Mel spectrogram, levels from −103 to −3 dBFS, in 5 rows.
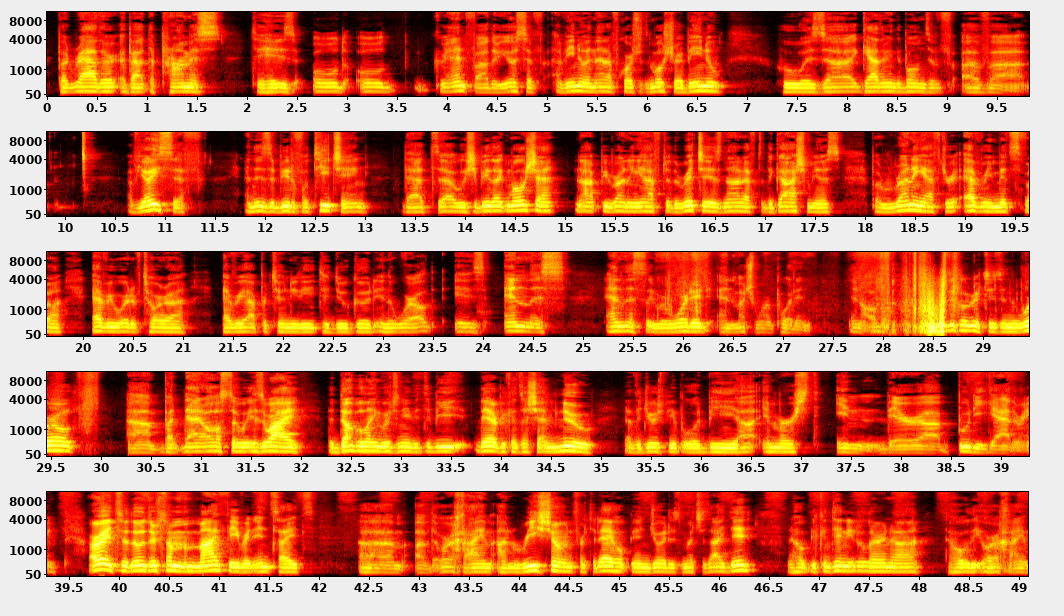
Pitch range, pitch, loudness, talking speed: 120-135 Hz, 125 Hz, -24 LUFS, 185 wpm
